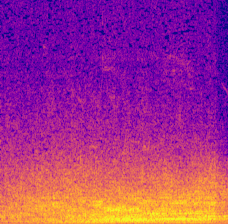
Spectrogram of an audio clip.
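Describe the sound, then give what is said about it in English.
A low-flying single-engine aircraft drones overhead with a steady propeller rumble that grows slightly louder midway and then holds, with no voices. “They all look up at the low-flying aircraft.”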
